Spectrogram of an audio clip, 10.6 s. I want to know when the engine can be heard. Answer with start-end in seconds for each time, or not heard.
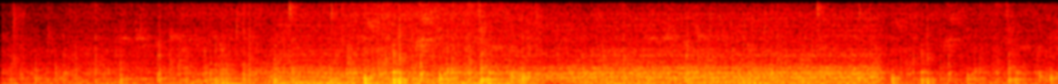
2.7-8.8.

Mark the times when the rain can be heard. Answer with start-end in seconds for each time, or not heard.
0.0-10.5.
